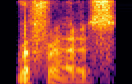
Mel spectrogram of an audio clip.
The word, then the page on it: refroze: British English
